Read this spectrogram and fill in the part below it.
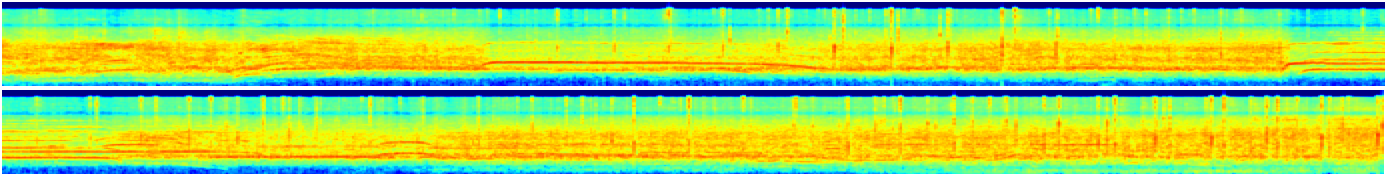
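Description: A large crowd cheers and roars loudly in a big echoing arena.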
